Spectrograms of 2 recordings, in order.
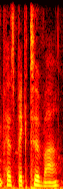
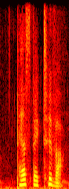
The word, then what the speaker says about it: Perspektiva: Und das Projekt, habe ich das richtig gesagt? – Fast. – Wie sagt man es richtig? – Wir sagen Perspektiva. – Perspektiva.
